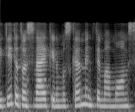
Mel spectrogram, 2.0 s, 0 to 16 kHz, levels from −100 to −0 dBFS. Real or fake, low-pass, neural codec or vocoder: fake; 7.2 kHz; codec, 16 kHz, about 1 kbps, DyCAST, with the encoder's durations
